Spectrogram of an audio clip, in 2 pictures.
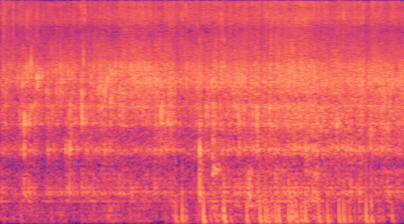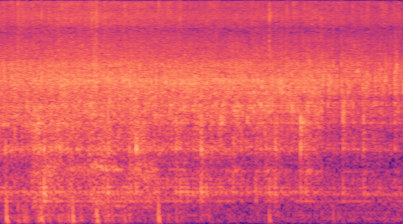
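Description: Cumin, pepper and cracked green chilies sizzle and crackle steadily in hot oil, with a bright, continuous fry interrupted by occasional stirring clicks and scrapes.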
